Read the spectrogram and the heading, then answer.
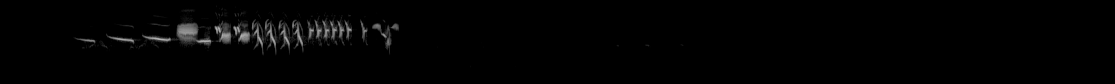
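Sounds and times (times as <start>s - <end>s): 
vesper sparrow song: 0.8s - 4.0s.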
